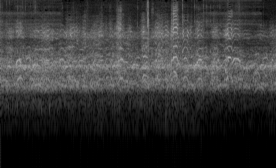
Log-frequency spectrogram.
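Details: Evening fly-out of snow geese in waves at Sacramento National Wildlife Refuge: loud, dense honking from a vast flock, many short yelps overlapping, with a few brief sharp ticks heard among the calls.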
